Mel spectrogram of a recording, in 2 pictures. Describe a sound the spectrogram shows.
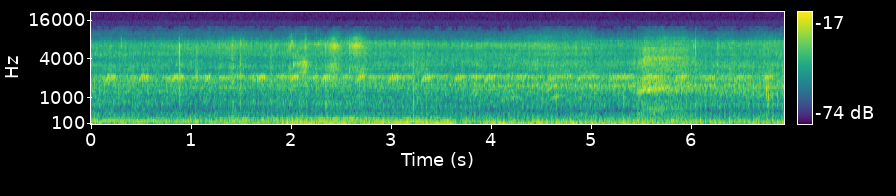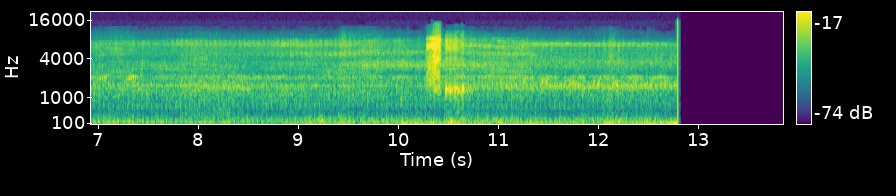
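A boat's motor rumbles low and steady.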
